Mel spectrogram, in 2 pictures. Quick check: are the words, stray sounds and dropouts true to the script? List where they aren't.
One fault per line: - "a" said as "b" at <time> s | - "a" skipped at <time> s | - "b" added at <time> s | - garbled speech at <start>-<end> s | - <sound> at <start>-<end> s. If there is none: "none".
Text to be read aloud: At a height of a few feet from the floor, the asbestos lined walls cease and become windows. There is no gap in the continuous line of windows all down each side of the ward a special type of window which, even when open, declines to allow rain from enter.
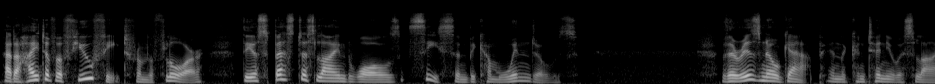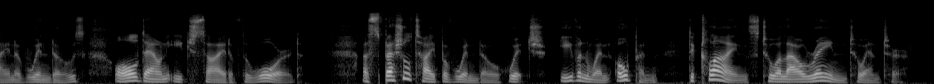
- "from" said as "to" at 17.8 s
